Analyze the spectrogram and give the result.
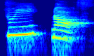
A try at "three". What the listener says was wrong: Chữ R mô nhận ra. Your lips forward.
